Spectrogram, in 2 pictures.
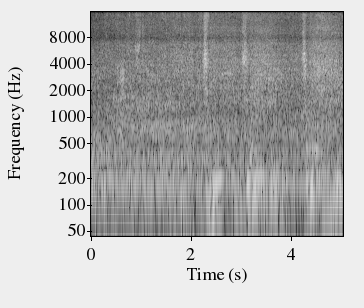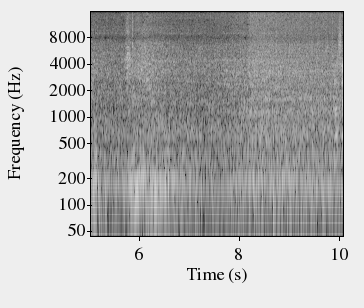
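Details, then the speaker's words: Ford Ranger after replacing leaking timing chain tensioners with intake removed, first start: smooth steady idle with even injector ticking, good oil pressure, no timing chain rattle or slap; engine healthy. "good at least you can hear the injectors clicking away but i don't hear no timing team rattle"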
